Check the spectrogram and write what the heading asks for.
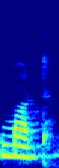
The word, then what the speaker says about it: mutt: Okay, in Bengali pronunciation it is mott, and I suppose it will be pronounced like mutt.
